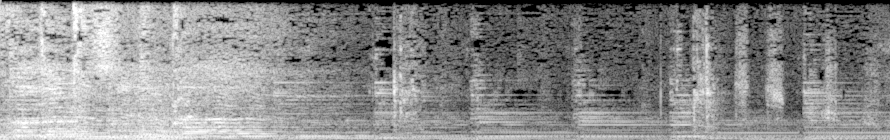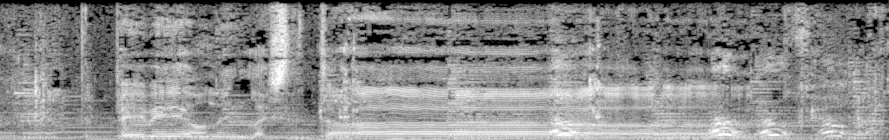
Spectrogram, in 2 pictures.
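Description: A dog barks and whines in drawn-out, yowling bursts that run almost continuously, loud, with no one talking over it.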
